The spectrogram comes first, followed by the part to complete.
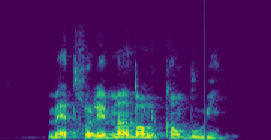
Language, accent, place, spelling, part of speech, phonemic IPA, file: French, France, Lyon, mettre les mains dans le cambouis, verb, /mɛ.tʁə le mɛ̃ dɑ̃ l(ə) kɑ̃.bwi/, LL-Q150 (fra)-mettre les mains dans le cambouis.wav
- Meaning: to get one's hands dirty, to tackle an issue head on, to get involved with a task and proactively try to solve it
